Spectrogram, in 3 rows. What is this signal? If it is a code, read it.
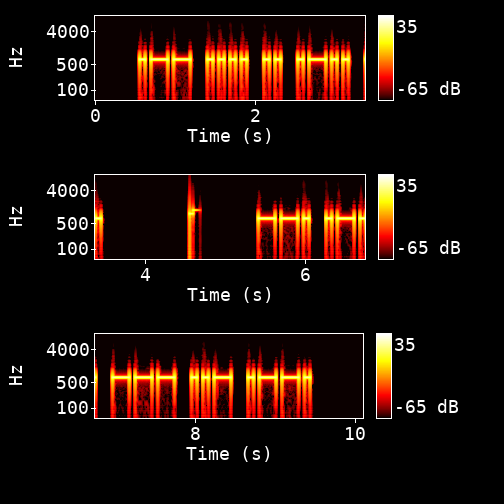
Morse code, heard as a keyed tone, about 17 wpm, 700 Hz. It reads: WHILE GROUP
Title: Sets of 3 Words - New Word Drill - 17wpm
